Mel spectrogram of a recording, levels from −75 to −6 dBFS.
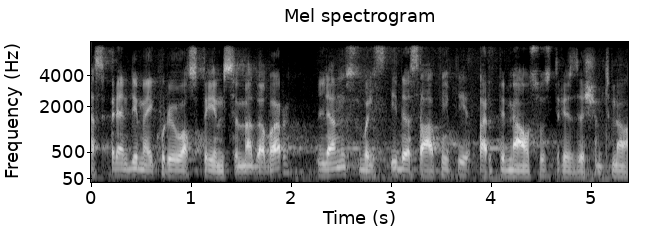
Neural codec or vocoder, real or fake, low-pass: codec, 16 kHz, 2 kbps, X-Codec, HuBERT features, trained on general audio; fake; 7.2 kHz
